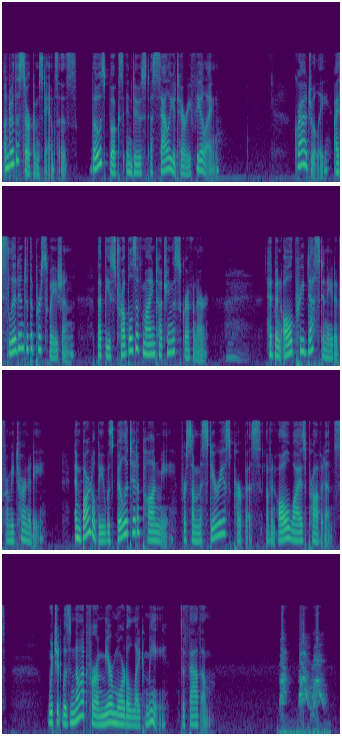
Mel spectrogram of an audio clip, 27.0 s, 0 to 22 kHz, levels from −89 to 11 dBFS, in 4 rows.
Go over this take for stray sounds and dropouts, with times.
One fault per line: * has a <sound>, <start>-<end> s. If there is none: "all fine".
* has a sigh, 11.2-11.8 s
* has a bark, 25.8-26.9 s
